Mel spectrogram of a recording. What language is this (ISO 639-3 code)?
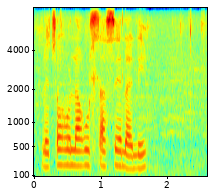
sot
